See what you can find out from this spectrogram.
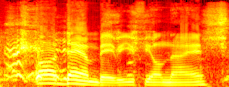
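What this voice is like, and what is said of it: Put-on accent. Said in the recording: “This is a great accent for a sex scene”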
